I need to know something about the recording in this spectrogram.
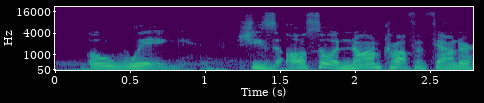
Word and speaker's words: OWIG: That's pronounced OWIG.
